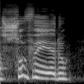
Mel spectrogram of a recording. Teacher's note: no dia a dia a gente também acaba diminuindo né suprimindo esse izinho aí do ditongo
